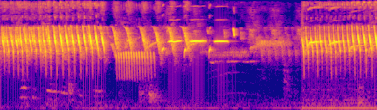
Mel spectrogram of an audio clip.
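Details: Canary singing to rouse males and females for mating: fast high trill, a lower buzzy rattle, clear whistled notes, then the rapid trill returns.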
